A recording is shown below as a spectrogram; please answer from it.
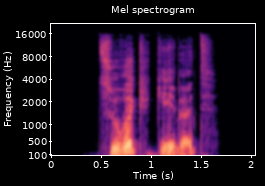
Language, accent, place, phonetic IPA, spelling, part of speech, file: German, Germany, Berlin, [t͡suˈʁʏkˌɡeːbət], zurückgebet, verb, De-zurückgebet.ogg
- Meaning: second-person plural dependent subjunctive I of zurückgeben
